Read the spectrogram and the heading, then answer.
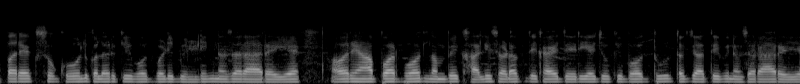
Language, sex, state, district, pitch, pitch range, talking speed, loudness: Hindi, male, Bihar, Saran, 125 Hz, 125-130 Hz, 245 wpm, -32 LUFS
